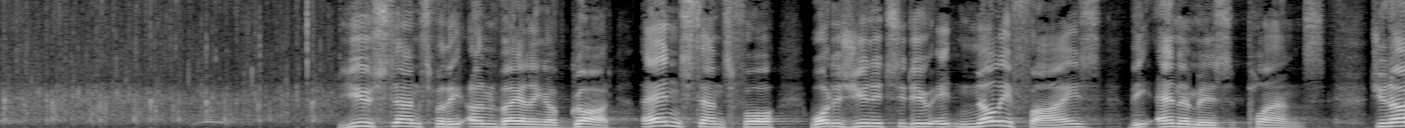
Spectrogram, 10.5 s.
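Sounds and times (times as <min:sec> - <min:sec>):
audience applause: 0:00.0 - 0:02.6
speech: 0:02.5 - 0:10.5.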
